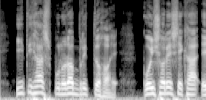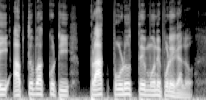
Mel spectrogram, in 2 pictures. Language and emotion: Bengali, neutral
